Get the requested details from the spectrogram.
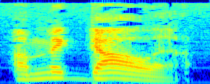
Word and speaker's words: amygdala: It's amygdala.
